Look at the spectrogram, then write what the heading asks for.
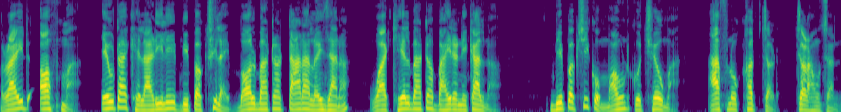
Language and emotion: Nepali, neutral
